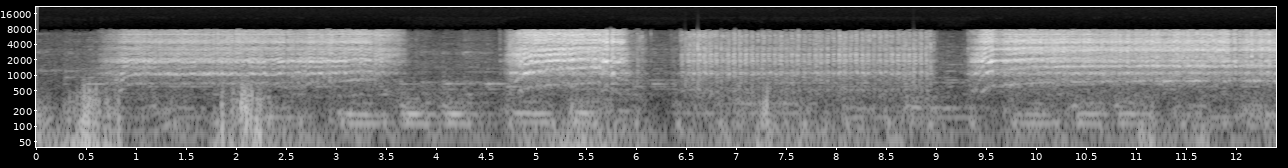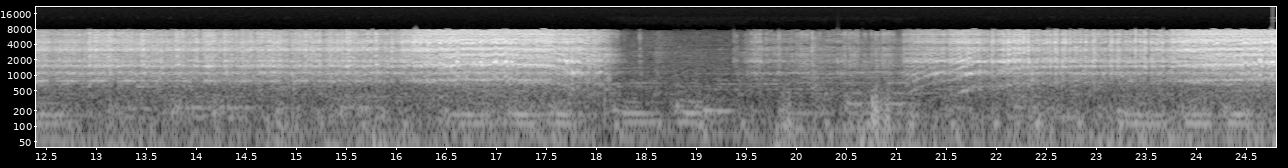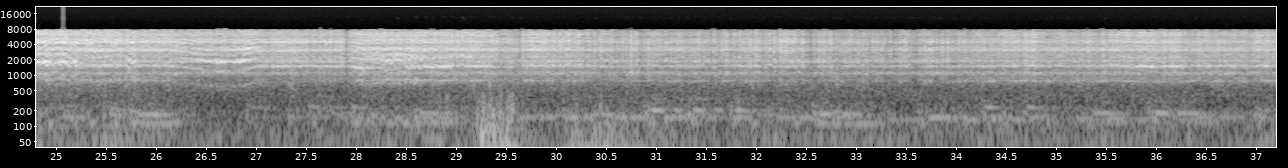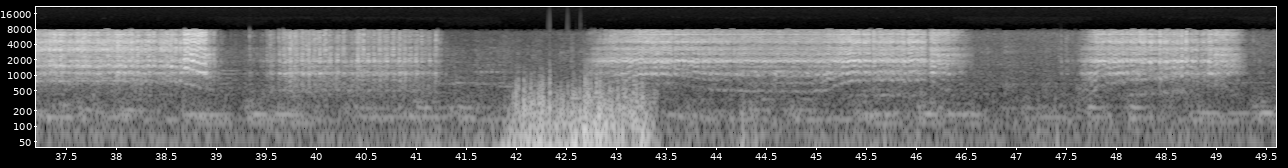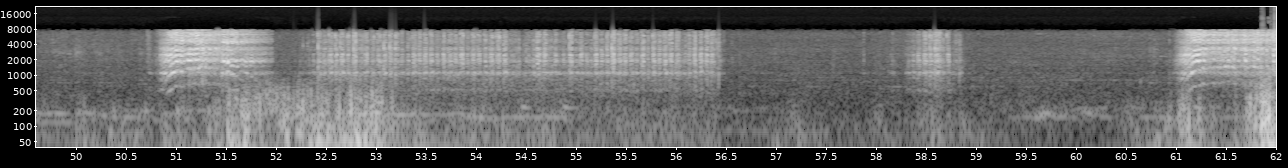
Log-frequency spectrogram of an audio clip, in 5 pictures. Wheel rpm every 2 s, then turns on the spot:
50, 70, 70, 30, 60, 190, 200, 200, 180, 30, 70, 190, 200, 190, 200, 200, 200, 200, 200, 100, 20, 40, 80, 30, 60, 40, 30, 40, 10, 10, 60.
6-8 18-20 38-42 52-60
